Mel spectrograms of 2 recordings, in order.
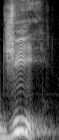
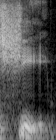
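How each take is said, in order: First: The name starts with a 'j' sound. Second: The name starts with an 'sh' sound. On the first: The speaker calls it wrong. "they call the name G, like G Wiz" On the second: The speaker calls it right. "like S-H-E-E"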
